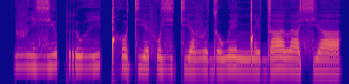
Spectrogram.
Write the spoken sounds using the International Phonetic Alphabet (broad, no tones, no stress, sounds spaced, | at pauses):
v i zʲ ɘ p r u ɦ i ǃʰ o tʲ ɛ f o zʲ ɐ tʲ a v ɘ d o w e ŋ͡ǃ e d a l a sʲ a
